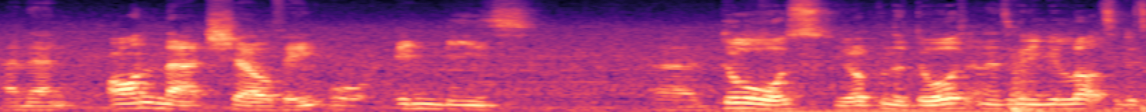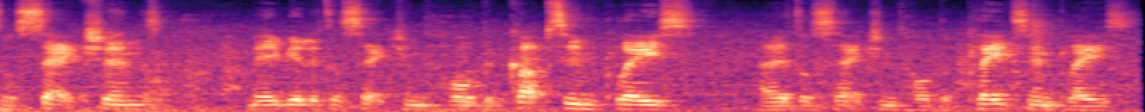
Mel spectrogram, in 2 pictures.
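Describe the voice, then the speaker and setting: A man in his thirties casually explaining his boat restoration to a handheld camera, relaxed and full of little fillers. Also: medium pitch, moderate pace, background noise. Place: open-sided wooden workshop. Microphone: handheld camera at arm's length.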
